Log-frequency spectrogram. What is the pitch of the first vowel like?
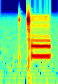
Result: high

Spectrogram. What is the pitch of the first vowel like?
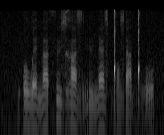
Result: falling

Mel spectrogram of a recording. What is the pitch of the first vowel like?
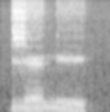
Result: low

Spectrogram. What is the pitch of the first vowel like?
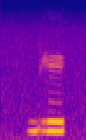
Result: high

